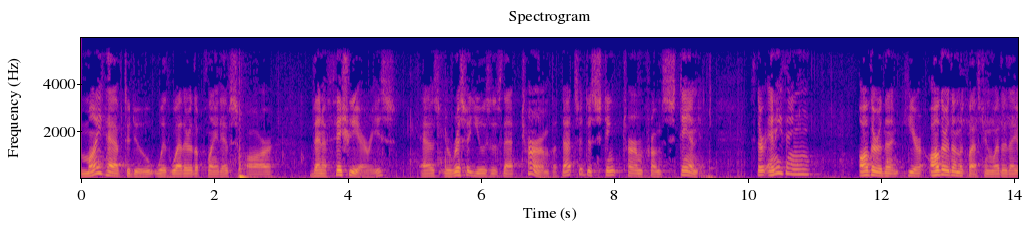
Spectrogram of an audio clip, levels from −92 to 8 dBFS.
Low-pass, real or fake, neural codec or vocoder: 5.4 kHz; real; none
